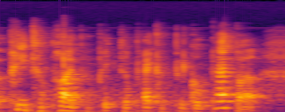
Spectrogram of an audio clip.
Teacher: in English you have more tension in the lips and you're forcing air out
